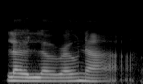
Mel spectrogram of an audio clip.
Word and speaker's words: Llorona: Llorona? Double L? – The double L does make a Y sound, but I never hear it pronounced like that. – La Llorona.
